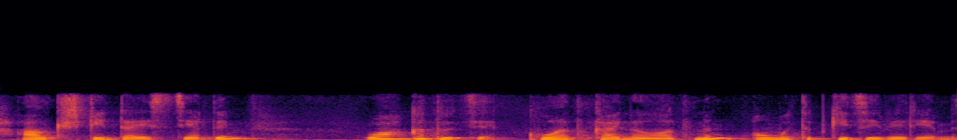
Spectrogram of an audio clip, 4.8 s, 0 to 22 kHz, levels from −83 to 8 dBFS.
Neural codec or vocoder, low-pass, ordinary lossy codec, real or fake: codec, 16 kHz, 1 kbps, X-Codec, HuBERT features, trained on LibriSpeech; 7.2 kHz; none; fake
